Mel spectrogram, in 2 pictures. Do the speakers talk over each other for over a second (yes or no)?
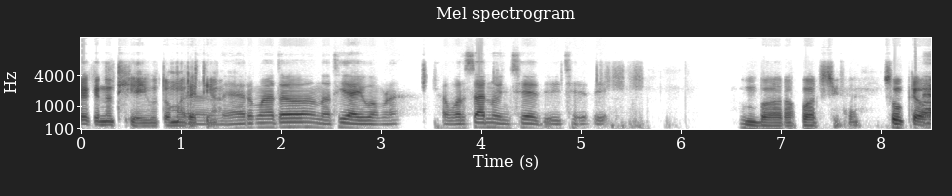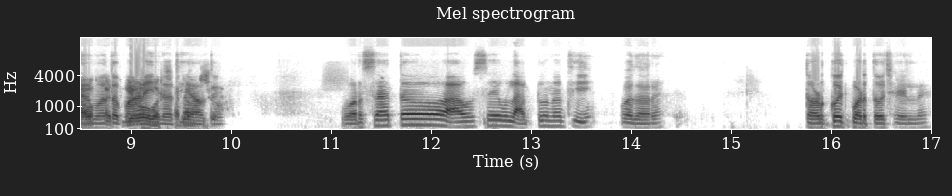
yes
